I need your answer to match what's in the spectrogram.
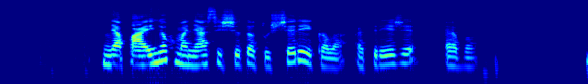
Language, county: Lithuanian, Kaunas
